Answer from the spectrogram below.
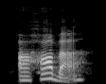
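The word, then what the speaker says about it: ahava (אהבה): And you said love in Hebrew is ahava. Am I pronouncing that right? – That's right.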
